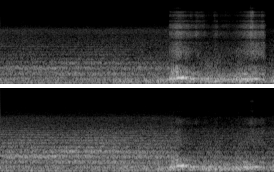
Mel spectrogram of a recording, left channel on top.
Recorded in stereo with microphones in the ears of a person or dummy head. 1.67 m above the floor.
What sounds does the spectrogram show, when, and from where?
0.0 s an aircraft: 55° right (ahead or behind)
1.7 s a whoosh: 80° left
